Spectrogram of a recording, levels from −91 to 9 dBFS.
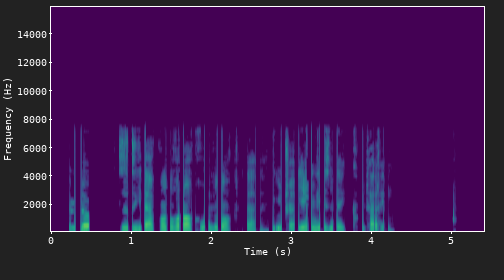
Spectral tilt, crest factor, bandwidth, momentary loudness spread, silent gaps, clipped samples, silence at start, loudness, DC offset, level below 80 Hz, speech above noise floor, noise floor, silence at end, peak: -6 dB/octave; 24 dB; 7.6 kHz; 14 LU; 0.55-0.84 s, 2.39-2.45 s, 3.83-3.88 s; under 0.1%; 0.2 s; -30 LUFS; under 0.1%; -64 dBFS; over 61 dB; under -90 dBFS; 1.2 s; -8 dBFS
